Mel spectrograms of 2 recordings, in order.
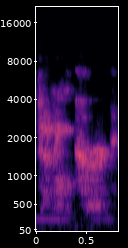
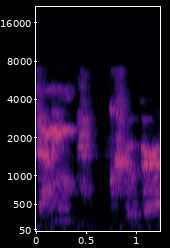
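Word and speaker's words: Dunning–Kruger: and and I like to call it the Dunning Kirk effect.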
